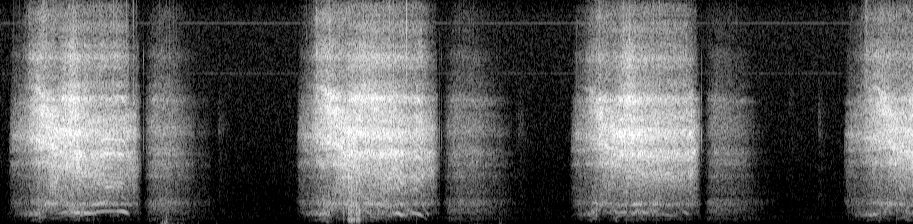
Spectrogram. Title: Snoring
